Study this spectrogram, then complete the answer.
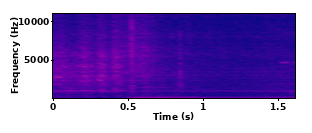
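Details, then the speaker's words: Car after a DIY fuel pump replacement; before, it cranked without starting and the pump wasn't heard. Now the pump engages at key-on and a short crank catches almost at once into a steady, even low idle. "I just replaced my fuel pump within 30 minutes and that's with me recording included this is an easy job people just try to have some you out your money and as you can see I replace my fuel pump put my key in ignition I hear my fuel pump engaged"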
